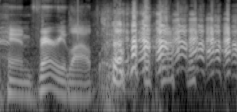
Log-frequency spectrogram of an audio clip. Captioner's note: laughter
